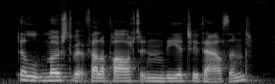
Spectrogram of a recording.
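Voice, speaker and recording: A woman with an American accent speaks at a very deep, low pitch. Her pace is moderate and her intonation monotone and flat. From England. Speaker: venture capital investor. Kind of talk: interview.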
